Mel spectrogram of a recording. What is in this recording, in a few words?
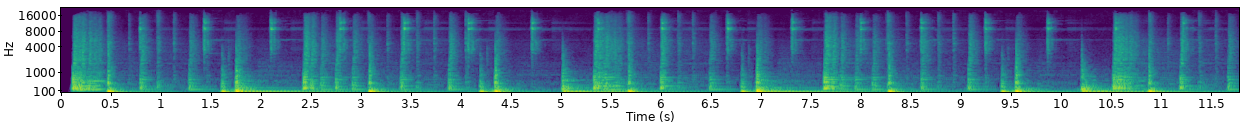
intro slow, drums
